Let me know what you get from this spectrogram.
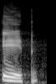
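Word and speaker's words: eight: यहाँ पर GH का उच्चारण नहीं किया जाता है, आपको याद रखना है। क्यों, क्योंकि जब भी आई के बाद GH रहेगा ना तो GH का उच्चारण नहीं होता है, ये आपको याद रखना है, ठीक है। आई के बाद जब भी GH रहे उच्चारण नहीं करना है GH का, ठीक है।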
